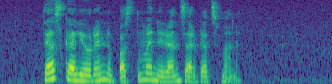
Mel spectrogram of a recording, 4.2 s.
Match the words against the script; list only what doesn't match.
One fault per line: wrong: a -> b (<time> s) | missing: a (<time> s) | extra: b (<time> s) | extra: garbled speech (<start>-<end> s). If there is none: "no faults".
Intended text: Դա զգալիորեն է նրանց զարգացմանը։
extra: նպաստում (1.4 s)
